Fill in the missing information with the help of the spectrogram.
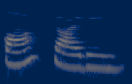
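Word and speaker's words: Colm Tóibín: An Irish novelist, Com Toynbee, okay, its pronunciation is Com Toynbee, once recounted a story about observing a Cantonese man sitting on a Kowloon footpath reading a book.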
